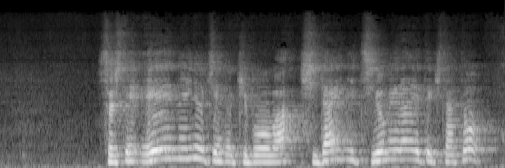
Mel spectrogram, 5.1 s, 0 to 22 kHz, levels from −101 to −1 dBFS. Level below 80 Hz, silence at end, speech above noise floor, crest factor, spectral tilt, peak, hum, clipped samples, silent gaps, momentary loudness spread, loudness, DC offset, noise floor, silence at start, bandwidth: -50 dBFS; 0 s; 31 dB; 18 dB; -8 dB/octave; -2 dBFS; none; under 0.1%; none; 7 LU; -20 LUFS; under 0.1%; -50 dBFS; 1.05 s; 10 kHz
